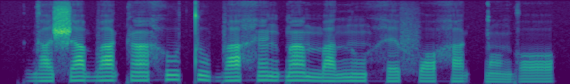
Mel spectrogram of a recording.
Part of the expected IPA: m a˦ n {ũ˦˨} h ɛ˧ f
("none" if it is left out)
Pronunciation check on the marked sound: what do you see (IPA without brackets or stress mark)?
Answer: ũ˦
